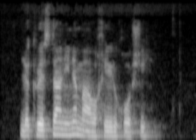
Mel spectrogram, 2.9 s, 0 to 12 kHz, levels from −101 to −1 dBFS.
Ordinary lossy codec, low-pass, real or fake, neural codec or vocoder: MP3, 96 kbps; 10.8 kHz; real; none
